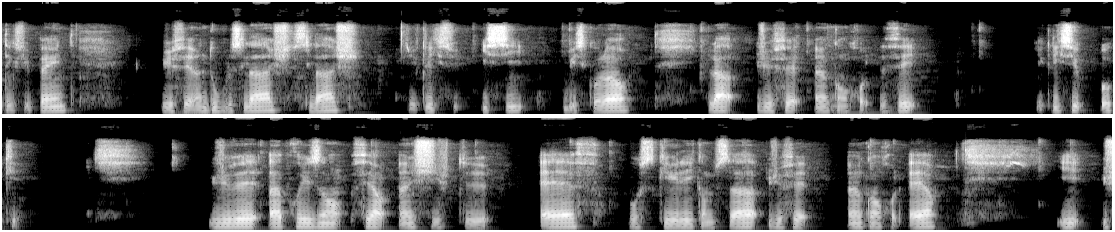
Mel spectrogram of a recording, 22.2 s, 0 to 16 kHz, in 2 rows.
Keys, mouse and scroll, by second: 2.3 KP_Divide, 2.8 KP_Divide, 9.6 click, 11.3-12.2 scroll down 2, 12.2-13.6 middle drag, 13.6-20.4 right drag, 20.4 scroll down 2, 21.0-22.2 right drag.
